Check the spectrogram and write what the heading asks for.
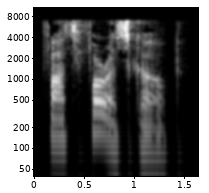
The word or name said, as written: phosphoroscope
